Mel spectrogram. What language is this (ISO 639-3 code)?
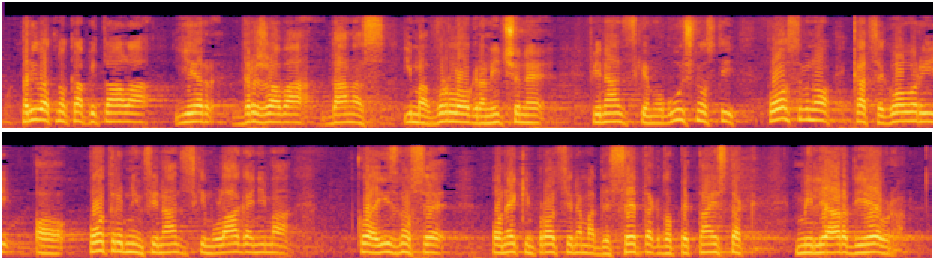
hrv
